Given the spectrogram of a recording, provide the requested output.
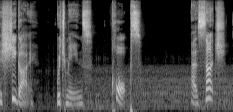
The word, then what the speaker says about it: Shigai: Its official name is Shinkai Woods, with Shinkai meaning the opening of uncultivated land. It's believed that over time the pronunciation changed from Shinkai to Shigai, which means corpse.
